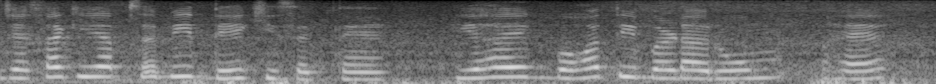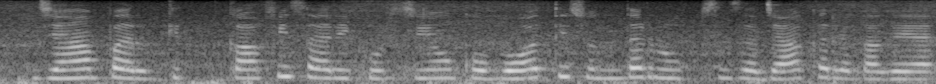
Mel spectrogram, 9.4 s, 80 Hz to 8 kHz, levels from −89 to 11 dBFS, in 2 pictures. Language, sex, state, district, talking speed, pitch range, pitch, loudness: Hindi, female, Rajasthan, Bikaner, 200 wpm, 280-320 Hz, 295 Hz, -16 LUFS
